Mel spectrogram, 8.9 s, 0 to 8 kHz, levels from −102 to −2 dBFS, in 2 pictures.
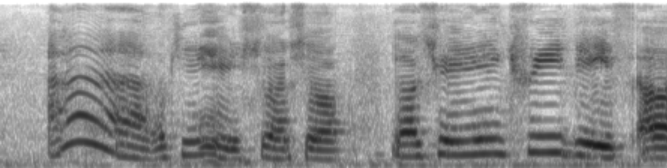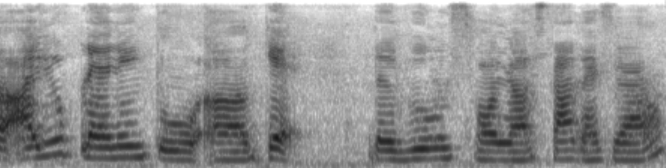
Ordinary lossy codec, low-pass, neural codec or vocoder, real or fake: none; 7.2 kHz; codec, 44.1 kHz, 3.4 kbps, Pupu-Codec; fake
